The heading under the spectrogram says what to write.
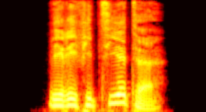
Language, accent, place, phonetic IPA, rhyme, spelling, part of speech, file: German, Germany, Berlin, [veʁifiˈt͡siːɐ̯tə], -iːɐ̯tə, verifizierte, adjective / verb, De-verifizierte.ogg
- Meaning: inflection of verifizieren: 1. first/third-person singular preterite 2. first/third-person singular subjunctive II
